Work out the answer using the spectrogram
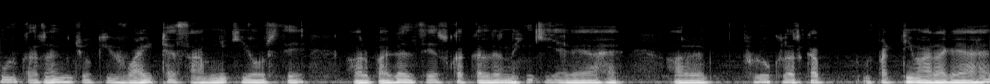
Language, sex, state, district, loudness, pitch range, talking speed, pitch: Hindi, male, Jharkhand, Deoghar, -15 LUFS, 90-100 Hz, 170 wpm, 95 Hz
